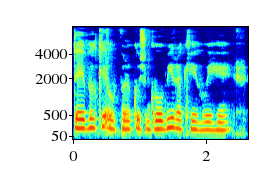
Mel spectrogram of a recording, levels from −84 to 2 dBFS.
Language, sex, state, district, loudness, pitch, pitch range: Hindi, female, Arunachal Pradesh, Lower Dibang Valley, -16 LUFS, 180 Hz, 160-195 Hz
